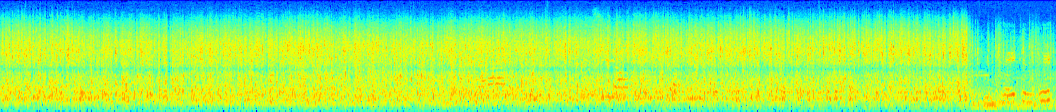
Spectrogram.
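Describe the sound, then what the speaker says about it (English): Light hail falls steadily at a roadside picnic area on the way toward the Grand Canyon, a dense, continuous patter close by that holds an even level throughout. "Still hailing slightly."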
